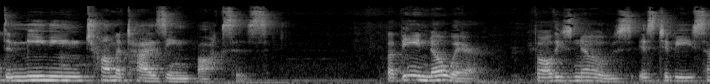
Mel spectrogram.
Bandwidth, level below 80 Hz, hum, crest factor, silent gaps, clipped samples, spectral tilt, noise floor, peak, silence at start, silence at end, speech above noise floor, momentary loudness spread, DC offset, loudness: 16.5 kHz; -50 dBFS; none; 16 dB; none; under 0.1%; -3.5 dB/octave; -46 dBFS; -6 dBFS; 0 s; 0 s; 24 dB; 11 LU; under 0.1%; -22 LUFS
